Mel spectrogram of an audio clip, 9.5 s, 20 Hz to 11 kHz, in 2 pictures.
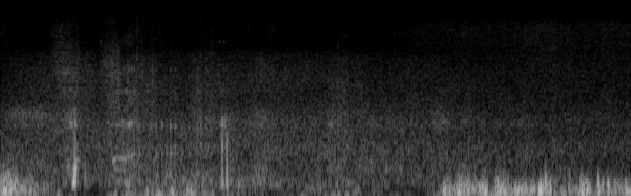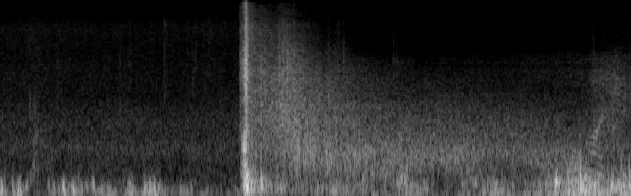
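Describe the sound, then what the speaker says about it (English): A Remington V3 shotgun fires one loud, sharp shot outdoors amid heavy wind noise buffeting the microphone. "we're gonna shoot with the Remington V3 again"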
